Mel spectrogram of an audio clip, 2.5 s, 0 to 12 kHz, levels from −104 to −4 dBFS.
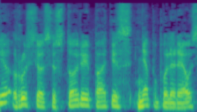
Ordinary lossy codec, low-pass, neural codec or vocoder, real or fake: MP3, 48 kbps; 10.8 kHz; none; real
